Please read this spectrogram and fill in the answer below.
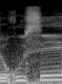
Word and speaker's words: Ruse: Voilà, donc on part donc de Rousset ou Ruse, ça se prononce comme vous voulez.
